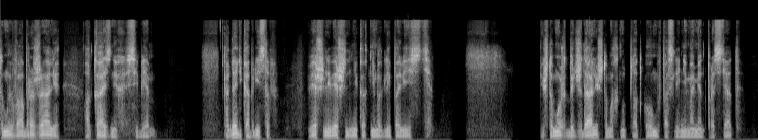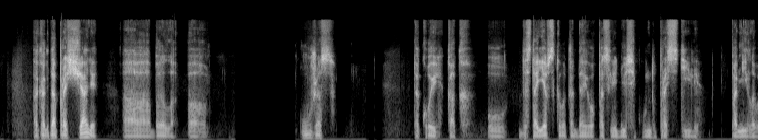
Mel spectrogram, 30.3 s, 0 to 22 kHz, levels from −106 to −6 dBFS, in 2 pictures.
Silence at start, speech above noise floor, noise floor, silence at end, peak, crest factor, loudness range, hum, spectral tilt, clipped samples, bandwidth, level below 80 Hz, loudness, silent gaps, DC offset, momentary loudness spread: 0 s; 56 dB; -88 dBFS; 0 s; -6 dBFS; 26 dB; 11 LU; none; -2.5 dB/octave; under 0.1%; 12.5 kHz; -62 dBFS; -29 LUFS; 3.70-4.02 s, 9.06-9.30 s, 10.30-10.79 s, 19.86-21.05 s, 22.52-22.61 s, 22.68-22.79 s; under 0.1%; 18 LU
